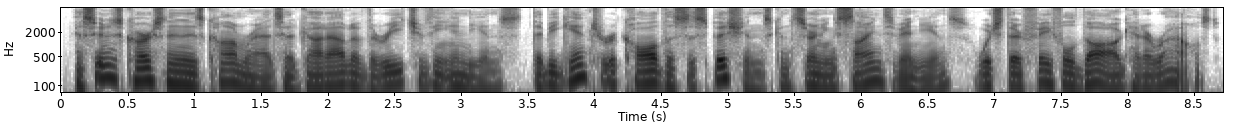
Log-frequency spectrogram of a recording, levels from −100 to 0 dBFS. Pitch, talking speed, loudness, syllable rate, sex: 95 Hz, 220 wpm, -19 LUFS, 5.5 syllables/s, male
